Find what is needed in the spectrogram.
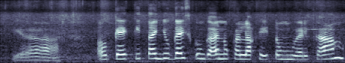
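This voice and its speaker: A woman speaks very slowly at a high pitch. Noticeable background noise can be heard. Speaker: vlogger and caregiver of a child. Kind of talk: casual vlog narration while shopping. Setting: supermarket. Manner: animated, talking to a toddler.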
